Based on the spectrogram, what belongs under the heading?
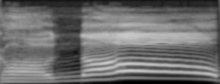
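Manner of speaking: mild hammed-up dismay; dad's dismay. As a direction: draw it out like a distraught dad. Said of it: "My dad immediately would be like".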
